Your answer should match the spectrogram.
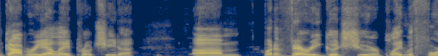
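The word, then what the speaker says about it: Gabriele Procida: very he's a uh italian guy so you do pronounce his name gabriele prochita um but a very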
